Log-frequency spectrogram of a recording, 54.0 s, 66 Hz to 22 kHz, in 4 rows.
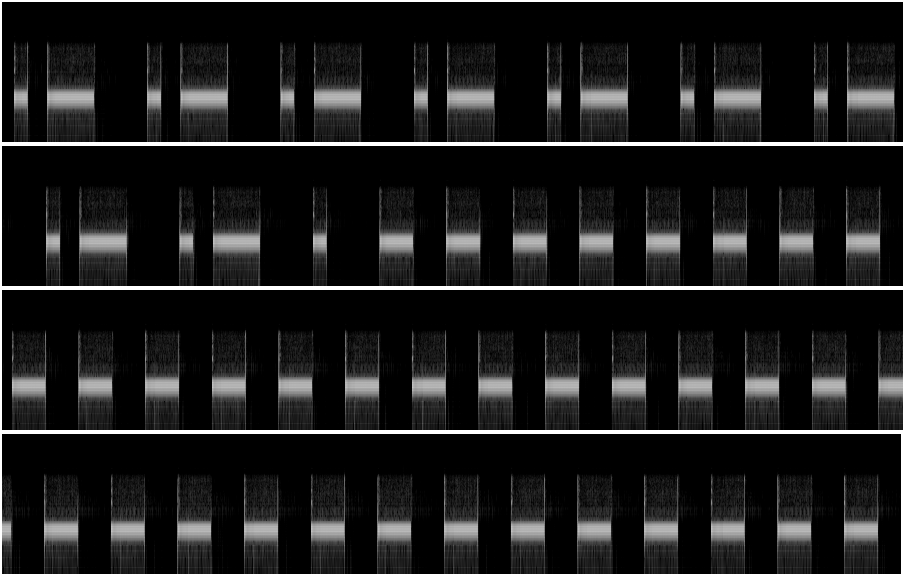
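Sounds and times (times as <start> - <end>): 
phone dial tone: 0.2 - 1.4, 2.2 - 3.4, 4.2 - 5.4, 6.2 - 7.4, 8.2 - 9.4, 10.2 - 11.4, 12.2 - 13.4, 14.2 - 15.4, 16.2 - 17.4, 19.2 - 53.7.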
